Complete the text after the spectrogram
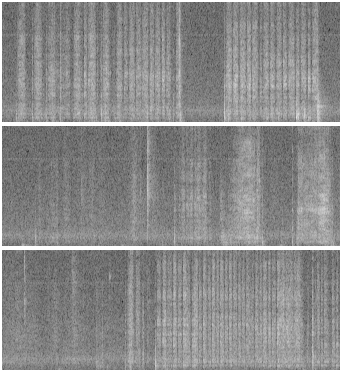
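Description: A pencil scratches and scrapes quickly across paper close by.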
